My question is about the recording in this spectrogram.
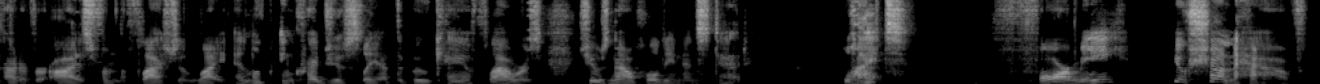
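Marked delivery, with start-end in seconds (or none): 6.3-9.8 high, gushing mock gratitude; over-the-top sweetness. A narrator's reading. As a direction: coo in exaggerated, teasing delight. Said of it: "snickering over-the-top sweetness".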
